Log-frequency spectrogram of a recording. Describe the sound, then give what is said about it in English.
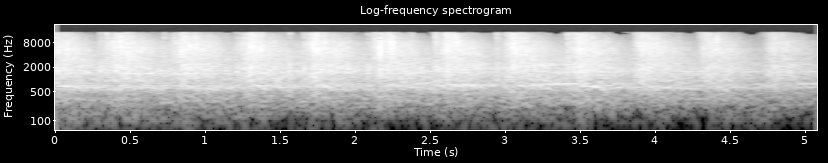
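A loud crowd chants and cheers for former Baylor head coach Art Briles without letup, the roar pulsing in a steady rhythm of quick beats, with no clear single voice standing out. “Give this fool a round of applause. Chant for him.”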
